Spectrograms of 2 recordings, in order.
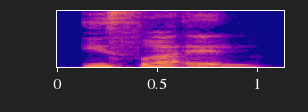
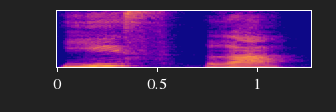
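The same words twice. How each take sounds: First: Israel joined up as is-ra-EL; "Israel" run together, Hebrew vowels; fluent reading. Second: Yisrael split into YIS, RA, EL; "Yisrael" in three separate beats; syllable by syllable. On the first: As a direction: say "Israel" as one Hebrew word. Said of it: "more fluently". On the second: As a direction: sound out "Yisrael" with gaps between syllables. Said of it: "read it one more time". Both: Shown as a demonstration.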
